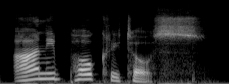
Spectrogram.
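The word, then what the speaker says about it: anhypokritos (ἀνυπόκριτος): It's anhypokritos. An is the negative. Mm-hmm. Hypokritos, doesn't that sound like hypocrisy? – Yeah. – And it's spelled with an H, but the H is silent in Greek.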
